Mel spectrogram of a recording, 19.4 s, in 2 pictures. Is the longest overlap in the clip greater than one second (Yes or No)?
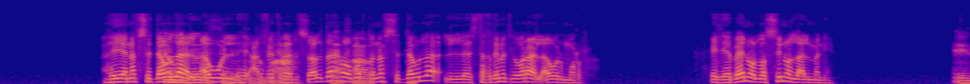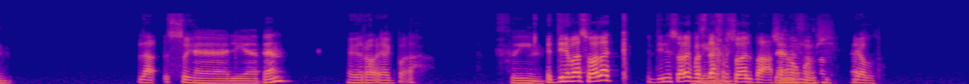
Yes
